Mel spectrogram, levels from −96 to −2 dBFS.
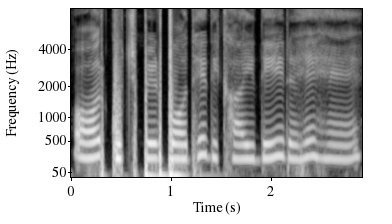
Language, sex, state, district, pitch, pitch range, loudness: Hindi, female, Himachal Pradesh, Shimla, 230 Hz, 220-250 Hz, -14 LUFS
